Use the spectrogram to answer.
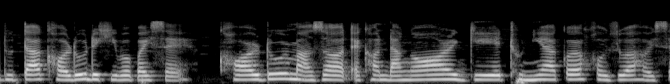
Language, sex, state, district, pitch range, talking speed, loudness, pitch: Assamese, female, Assam, Kamrup Metropolitan, 210-225 Hz, 105 wpm, -15 LUFS, 220 Hz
